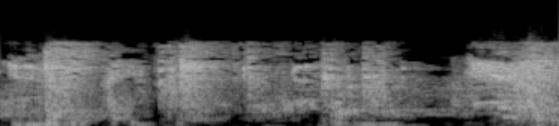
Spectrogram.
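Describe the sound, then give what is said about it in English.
A chair is smashed against a locked door in about four heavy blows with clattering wooden rattles in between, loud and uneven, as someone batters hard to break the lock; a leg breaks off the chair. “I'm bringing the other furniture back so I can get a good swing. Now then, we'll see how strong that lock is.”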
